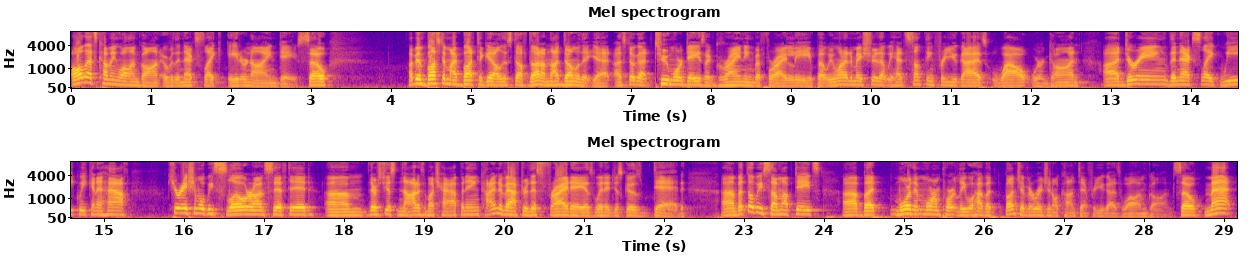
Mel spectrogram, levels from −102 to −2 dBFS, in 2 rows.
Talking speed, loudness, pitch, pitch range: 245 wpm, -16 LUFS, 140 Hz, 125-160 Hz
